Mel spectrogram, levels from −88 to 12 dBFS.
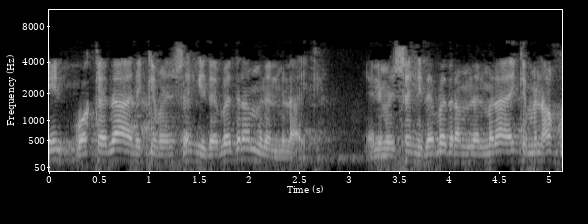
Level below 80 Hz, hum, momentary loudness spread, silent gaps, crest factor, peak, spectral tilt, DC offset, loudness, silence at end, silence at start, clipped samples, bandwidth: -60 dBFS; none; 7 LU; none; 20 dB; -4 dBFS; -4 dB/octave; under 0.1%; -23 LUFS; 0 s; 0 s; under 0.1%; 6.4 kHz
